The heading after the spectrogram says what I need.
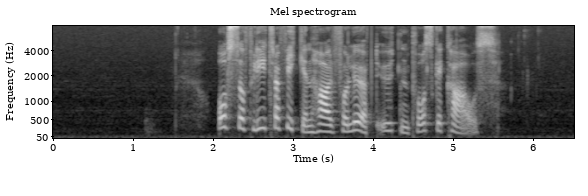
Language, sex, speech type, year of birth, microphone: Norwegian, female, read, 1952, Sennheiser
